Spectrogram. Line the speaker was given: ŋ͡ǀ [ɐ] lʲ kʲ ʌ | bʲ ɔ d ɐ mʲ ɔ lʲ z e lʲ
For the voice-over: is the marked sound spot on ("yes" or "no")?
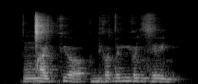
no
